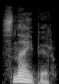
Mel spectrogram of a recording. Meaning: 1. sniper 2. sharpshooter
- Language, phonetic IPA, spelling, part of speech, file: Russian, [ˈsnajpʲɪr], снайпер, noun, Ru-снайпер.ogg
